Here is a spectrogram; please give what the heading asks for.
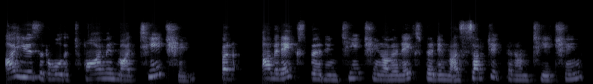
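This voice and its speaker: A South African woman whose first language is Afrikaans speaks with a South African accent as a guest author and teacher in a casual interview. She talks plainly with frequent restarts, her mid-range voice expressive, fairly quick, bright and forceful, on lo-fi sound.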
